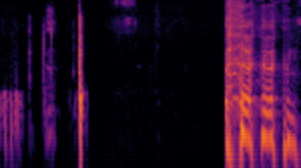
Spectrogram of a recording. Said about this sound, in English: are you coughing off camera?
